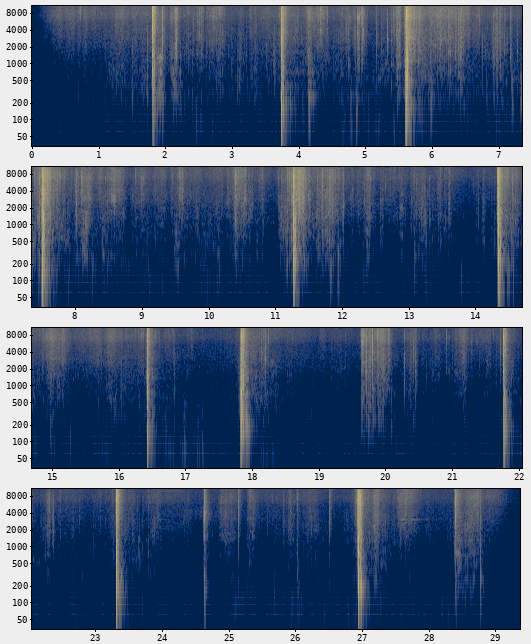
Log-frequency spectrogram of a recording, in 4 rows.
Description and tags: Axe Chopping
Recoreded with Zoom H6 XY Mic. Edited in Pro Tools.
Just a few axe hits with a little natural reverb.
hit, wood, field-recording, chopping, axe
